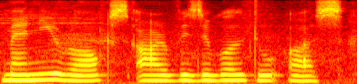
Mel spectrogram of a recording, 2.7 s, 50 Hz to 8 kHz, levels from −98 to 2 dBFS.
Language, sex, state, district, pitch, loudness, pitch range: English, female, Assam, Kamrup Metropolitan, 190 Hz, -17 LUFS, 180-195 Hz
